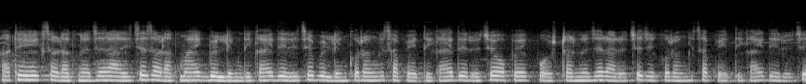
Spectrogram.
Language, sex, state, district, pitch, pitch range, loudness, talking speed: Rajasthani, female, Rajasthan, Churu, 185 Hz, 180-190 Hz, -14 LUFS, 280 wpm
